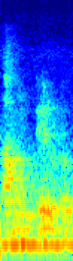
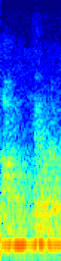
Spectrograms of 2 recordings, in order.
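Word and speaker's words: Ampère: 아무페라라고 원래 프랑스 사람인데 앙페르라고 부르는 사람인데 영어식 발음으로 앙페어라고 해서 앙페어라고 이야기하고 있어요.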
